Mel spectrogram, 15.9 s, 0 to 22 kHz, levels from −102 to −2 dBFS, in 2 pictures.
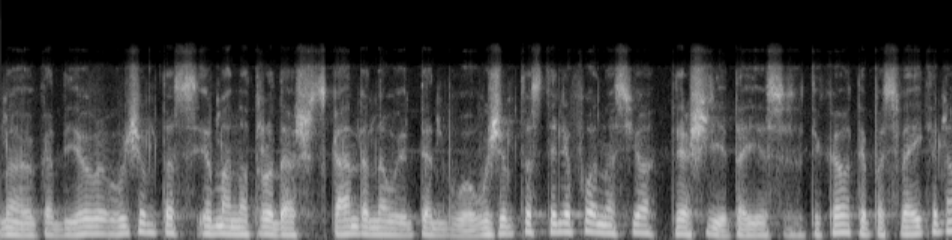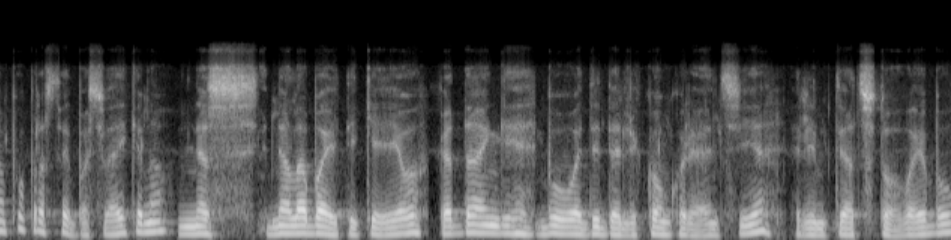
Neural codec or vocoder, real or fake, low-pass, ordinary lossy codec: none; real; 7.2 kHz; Opus, 32 kbps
